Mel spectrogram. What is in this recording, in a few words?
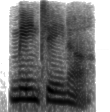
"maintainer", Indian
